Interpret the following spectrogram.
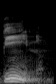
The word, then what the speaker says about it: been: been because you know in London they pronounce it Bean they don't pronounce it Ben what am I talking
